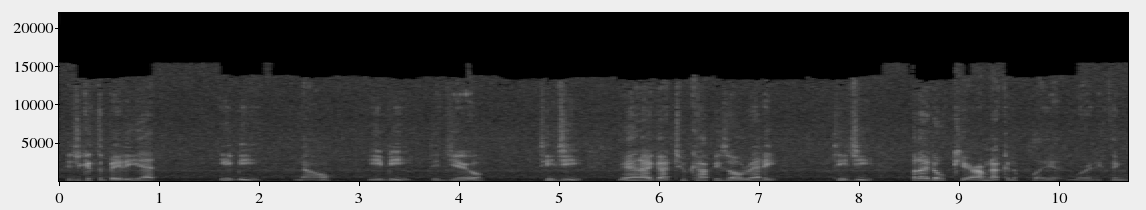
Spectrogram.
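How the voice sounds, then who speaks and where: A man voicing snarky young internet friends reading out their chat in offhand, deadpan banter on a noisy amateur recording. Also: medium pitch, close to an everyday voice.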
